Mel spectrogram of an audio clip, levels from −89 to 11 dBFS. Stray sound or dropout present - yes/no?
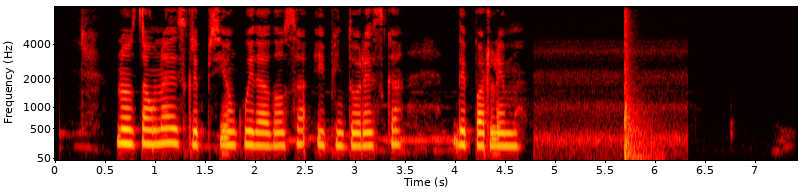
yes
